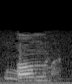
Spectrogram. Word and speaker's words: Aum: This mantra also is called Om, but it's pronounced as Aum.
